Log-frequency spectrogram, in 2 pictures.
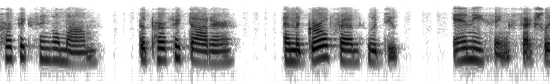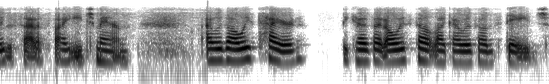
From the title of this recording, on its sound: Monday Noon Phone Speaker Series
